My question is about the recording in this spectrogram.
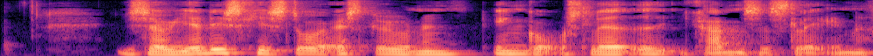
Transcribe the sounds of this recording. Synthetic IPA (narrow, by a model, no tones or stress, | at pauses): isɒʊjedisɡ̥hisd̥o̝ɐ̰jəsɡ̥ʁiʊne̝ŋe̝nɡ̥ɒ̰ːslɛð̰ˠð̩ˠiɡ̥ʁansəslɛ̰ːɪnə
